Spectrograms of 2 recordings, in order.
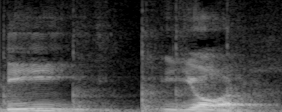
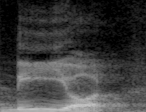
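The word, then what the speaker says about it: de jure: हैं इनको बोलते हैं डी योर ठीक है डी जर स्पेलिंग में जे यू आ रही है बट जे is silent so इट is called डी योर डी योर head होते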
